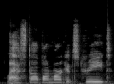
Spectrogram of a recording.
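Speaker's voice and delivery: slow called-out stop announcement; driver calling out. Acted. Bus driver announcing the last stop to passengers, slow call. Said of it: "Mister Dennis called".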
